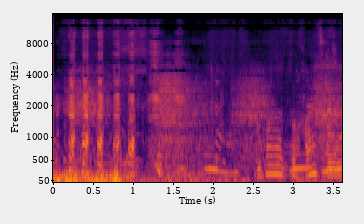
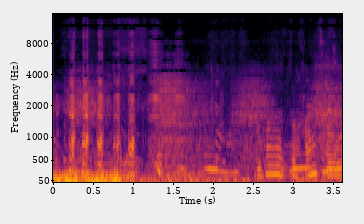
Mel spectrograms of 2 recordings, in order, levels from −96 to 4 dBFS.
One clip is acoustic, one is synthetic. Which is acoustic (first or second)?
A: first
